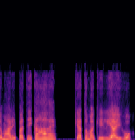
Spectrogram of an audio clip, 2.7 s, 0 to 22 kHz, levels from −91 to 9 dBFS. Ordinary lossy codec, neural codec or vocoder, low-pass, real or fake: Opus, 24 kbps; codec, 16 kHz in and 24 kHz out, 0.9 kbps, LongCat-Audio-Codec, fine tuned four codebook decoder; 10.8 kHz; fake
